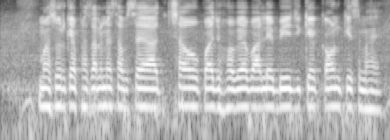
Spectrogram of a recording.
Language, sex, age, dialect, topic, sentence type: Magahi, male, 18-24, Southern, agriculture, question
